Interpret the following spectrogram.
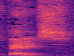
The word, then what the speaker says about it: Pérez: If this didn't have the accent, the pronunciation would be Pérez. Okay, so it's Pérez.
